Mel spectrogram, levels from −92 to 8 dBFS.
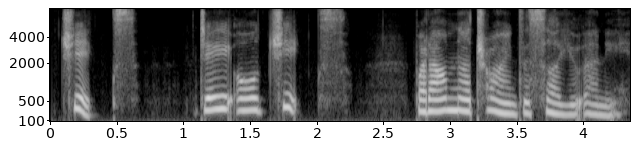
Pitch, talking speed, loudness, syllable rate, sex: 260 Hz, 165 wpm, -17 LUFS, 4.0 syllables/s, female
